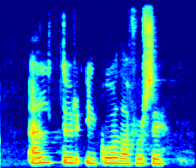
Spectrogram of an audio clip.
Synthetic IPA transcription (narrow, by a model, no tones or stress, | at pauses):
ɛlt̪ʏɾikɔːðafusɪ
